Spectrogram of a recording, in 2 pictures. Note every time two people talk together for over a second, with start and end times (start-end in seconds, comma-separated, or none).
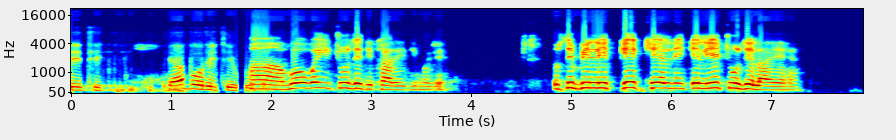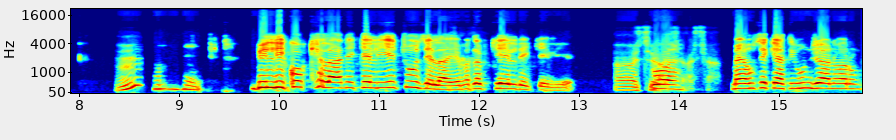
none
